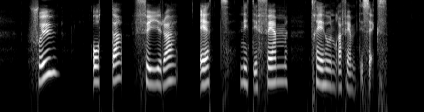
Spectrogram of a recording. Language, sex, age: Swedish, female, 44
